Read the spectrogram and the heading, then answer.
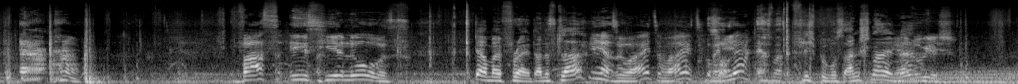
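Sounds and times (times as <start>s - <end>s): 
car door shut with a solid low thump: 0.0s - 1.9s
car interior hum: 0.0s - 10.1s
speech: 0.2s - 1.0s, 2.4s - 4.2s, 4.8s - 9.8s.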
